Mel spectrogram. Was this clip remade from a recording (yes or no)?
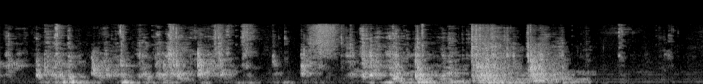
no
